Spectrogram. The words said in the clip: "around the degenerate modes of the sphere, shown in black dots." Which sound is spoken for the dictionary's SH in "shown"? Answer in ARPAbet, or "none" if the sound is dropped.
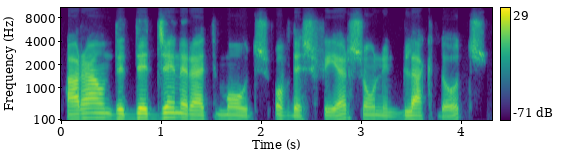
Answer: S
